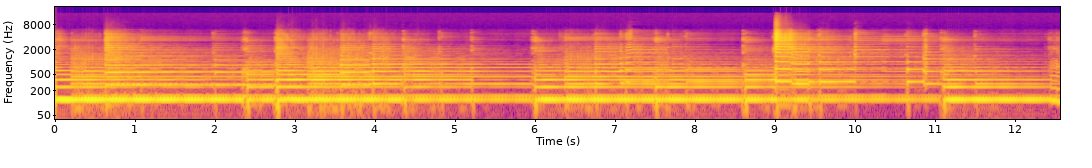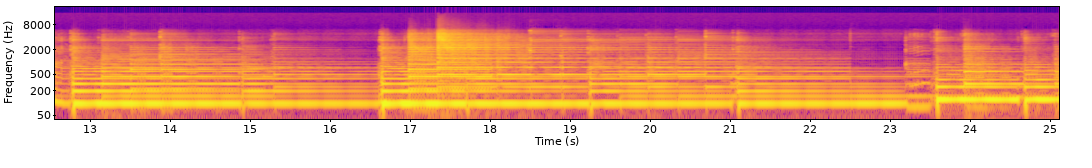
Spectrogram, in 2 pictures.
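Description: A Powers Electric guitar played through effects, heavily distorted and chorus-laden chords ringing with reverb and echo in a continuous, loud demo passage with shifting chord changes and no talking.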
